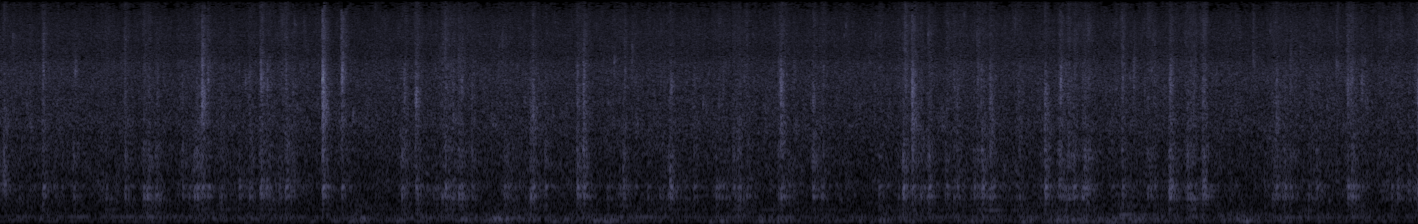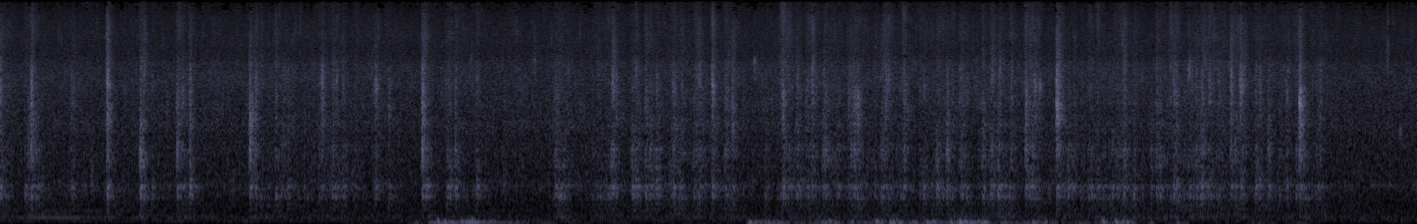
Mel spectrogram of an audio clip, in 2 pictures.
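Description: Hurricane rain falling, heavy drops tapping and pattering irregularly on a surface, with low rumbles about two-thirds of the way through. The rain cuts out shortly before the end.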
